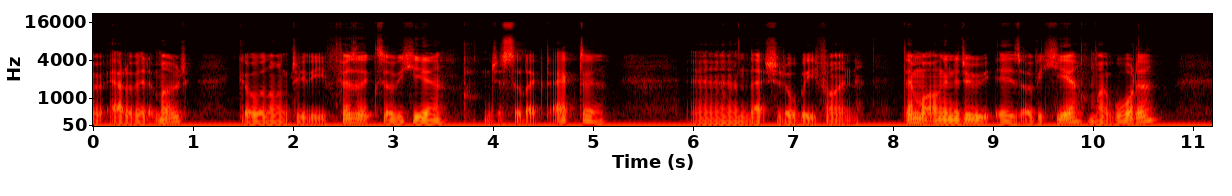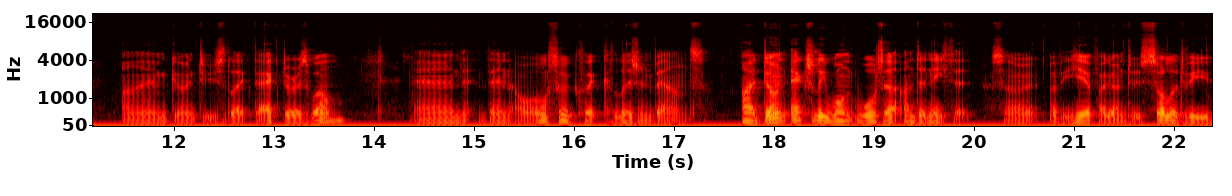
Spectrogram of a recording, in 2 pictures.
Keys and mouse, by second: 3.6-5.6 drag, 7.8-9.9 middle drag, 9.9 right click, 10.6-11.8 drag, 12.9-14.8 middle drag, 16.5-17.4 middle drag, 17.7-19.9 middle drag, 20.6-21.1 drag.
